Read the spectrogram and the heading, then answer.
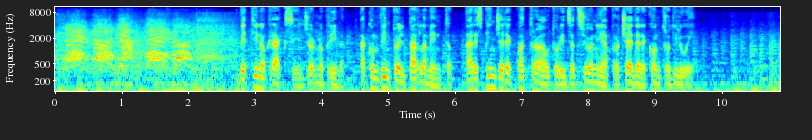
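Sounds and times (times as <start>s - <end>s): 
large crowd shouting and chanting outside hotel: 0.0s - 2.7s
speech: 2.8s - 9.8s.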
